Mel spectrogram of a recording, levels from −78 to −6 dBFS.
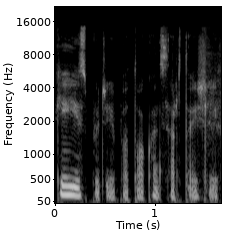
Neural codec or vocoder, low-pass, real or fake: none; 14.4 kHz; real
